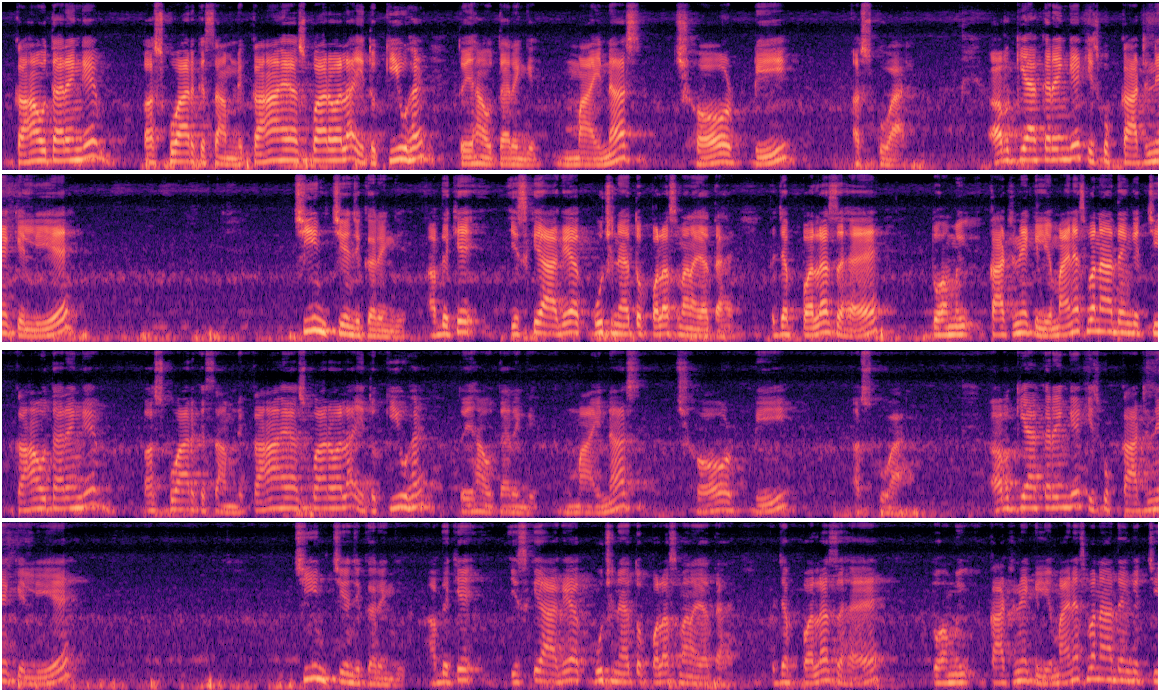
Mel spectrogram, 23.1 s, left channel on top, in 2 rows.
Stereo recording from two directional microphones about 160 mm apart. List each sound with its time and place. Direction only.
0.1 s speech: 40° left (ahead or behind)
9.8 s speech: 50° left (ahead or behind)
14.4 s speech: 40° left (ahead or behind)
